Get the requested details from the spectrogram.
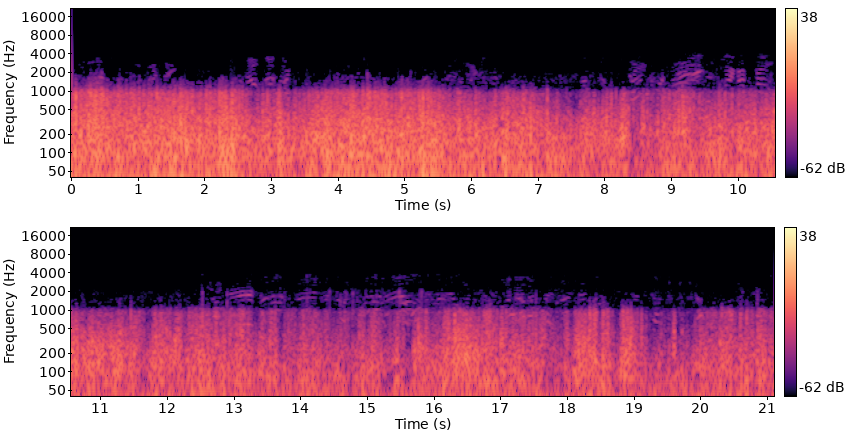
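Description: Wind blows hard across a microphone outdoors.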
